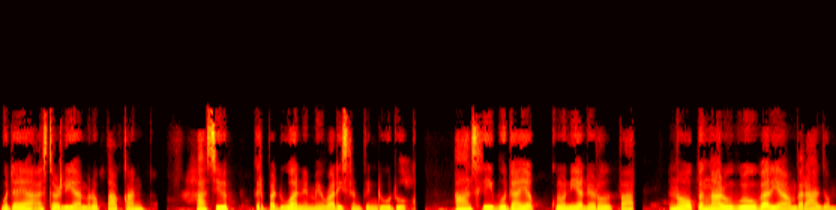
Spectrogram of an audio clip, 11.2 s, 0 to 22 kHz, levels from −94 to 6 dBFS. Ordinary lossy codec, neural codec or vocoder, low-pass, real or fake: MP3, 48 kbps; codec, 24 kHz, 0.9 kbps, WavTokenizer, large speech release; 10.8 kHz; fake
